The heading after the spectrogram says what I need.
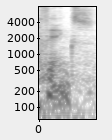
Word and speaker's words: thanks: بعد كده طبعا الطرف الآخر اللي اتقال له الكلام ده هيقول thanks. Thanks ركز في النطق برضو عشان ال th هنيجي بالتفصيل في نطقها. ال th ليها نطقين مختلفين الثاء والذا.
